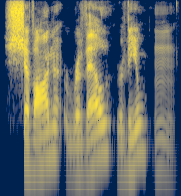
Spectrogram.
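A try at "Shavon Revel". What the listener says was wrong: No, the H is silent. Savon Revel.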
